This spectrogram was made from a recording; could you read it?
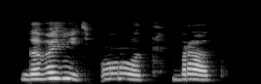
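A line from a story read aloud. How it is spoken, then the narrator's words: Hoarse wheezing reply. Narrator (Russian): прохрипел он ей в ответ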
